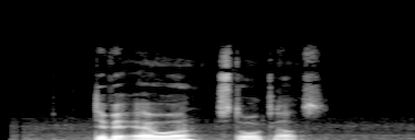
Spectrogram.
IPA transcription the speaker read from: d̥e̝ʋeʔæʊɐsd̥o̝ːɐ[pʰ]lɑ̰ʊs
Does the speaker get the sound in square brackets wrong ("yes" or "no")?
yes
